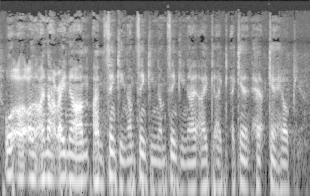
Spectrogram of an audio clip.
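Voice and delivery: preoccupied god, quiet and low; Baal. Acted. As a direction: mumble distractedly, fading away softly. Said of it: "it's like Baal's going".

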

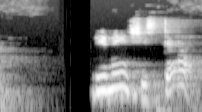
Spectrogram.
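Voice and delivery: high, slow disbelieving question; father stunned at Jesus' words; stunned disbelief. Acted. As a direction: ask it as if the ground fell away.

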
